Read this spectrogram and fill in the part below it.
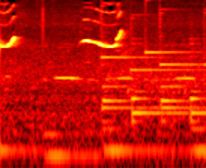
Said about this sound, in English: It's dusk on Peachtree Street, just south of Piedmont Hospital. You hear the street traffic, and along a certain stretch, you also hear the birds.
